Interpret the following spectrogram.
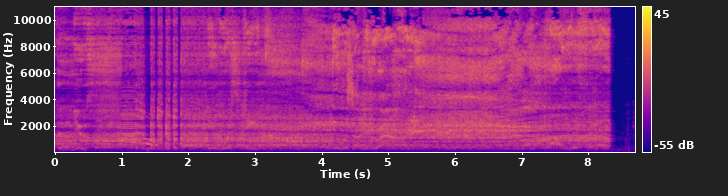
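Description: Trance music from a podcast episode playing through a smartphone's small speaker. It grows louder at the start as the volume is turned up.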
